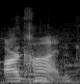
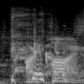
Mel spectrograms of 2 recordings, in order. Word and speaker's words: Archon: We have canon confirmation via the Discord that it is Archon. Archon, okay. Archon, like Arcana Heart, but without the ah. Well, the second ah.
